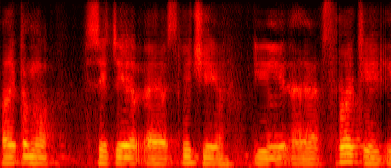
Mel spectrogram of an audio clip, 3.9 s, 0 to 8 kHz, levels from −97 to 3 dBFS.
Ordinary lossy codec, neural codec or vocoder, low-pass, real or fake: none; codec, 16 kHz, 1 kbps, FreqCodec, smaller model; none; fake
